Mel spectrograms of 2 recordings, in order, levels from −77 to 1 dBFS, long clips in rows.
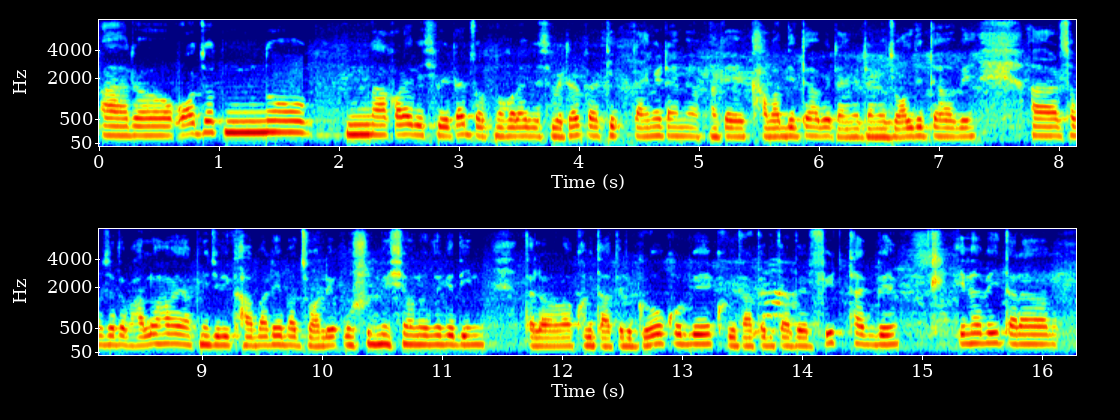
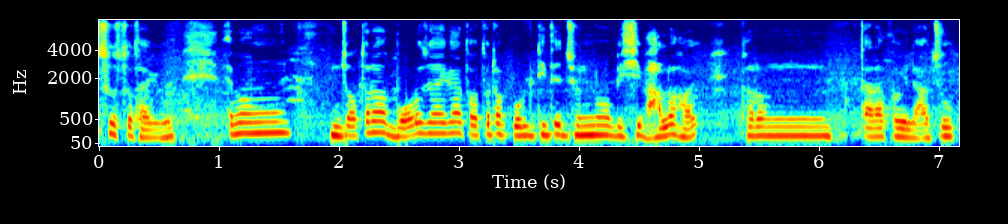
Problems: constant background noise, continuous background conversations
